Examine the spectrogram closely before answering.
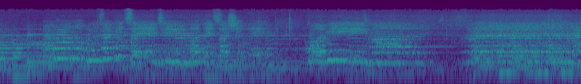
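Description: Mixed high school choir singing held, sustained notes with grand piano accompaniment. The sound thins briefly about six seconds in and again just before nine seconds, between phrases.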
